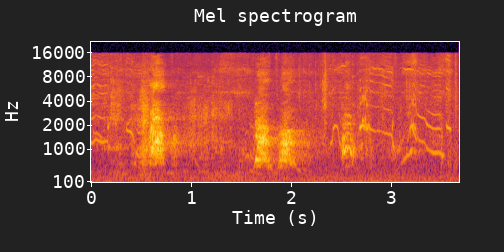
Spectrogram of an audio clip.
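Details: Patterdale Terrier puppies, five weeks old, exploring an earth tunnel: a few sharp, bright yips spaced about a second apart, followed by short wavering whines over a low background rumble.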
